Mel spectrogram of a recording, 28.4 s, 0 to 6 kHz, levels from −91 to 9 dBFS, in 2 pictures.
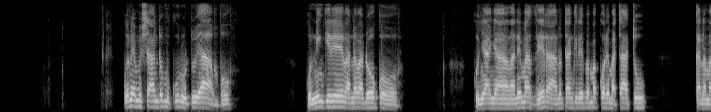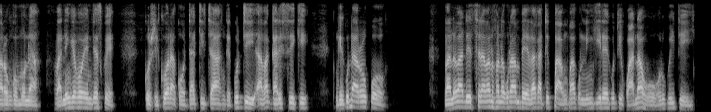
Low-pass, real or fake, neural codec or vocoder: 5.4 kHz; real; none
